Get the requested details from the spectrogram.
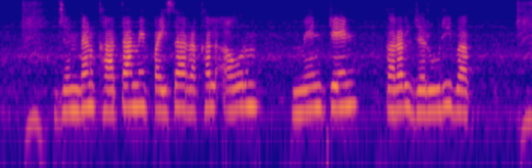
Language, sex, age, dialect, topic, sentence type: Bhojpuri, female, 31-35, Southern / Standard, banking, question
